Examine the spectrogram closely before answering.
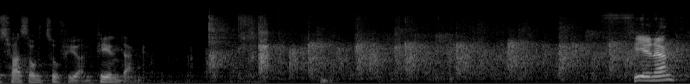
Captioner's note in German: Beifall CDU und BÜNDNIS 90/DIE GRÜNEN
